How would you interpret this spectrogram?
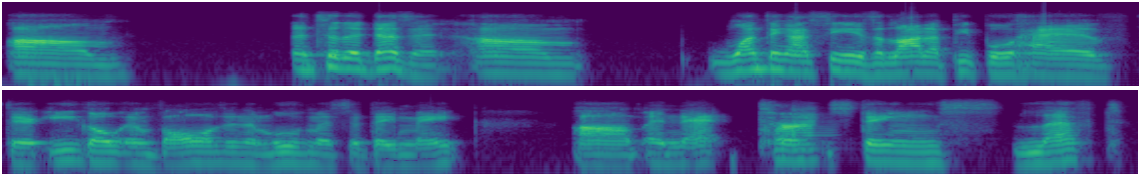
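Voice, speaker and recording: A man talking casually on a live discussion show, reflective and halting as he works through his thoughts. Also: medium pitch, steady tone, sharp tone, muffled recording. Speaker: talk show team member.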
